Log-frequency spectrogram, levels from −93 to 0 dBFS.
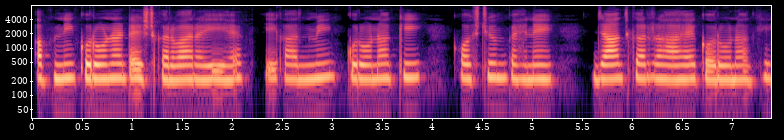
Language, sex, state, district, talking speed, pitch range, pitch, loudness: Hindi, female, Uttar Pradesh, Etah, 155 wpm, 220-235 Hz, 225 Hz, -18 LUFS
